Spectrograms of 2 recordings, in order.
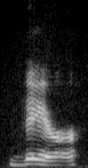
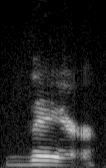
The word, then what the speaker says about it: there: Yeah, we see the serious silent E. But is it following the rule or is this a trickster? Is silent E making this E say its name? There. Nope. So this is definitely a trickster.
